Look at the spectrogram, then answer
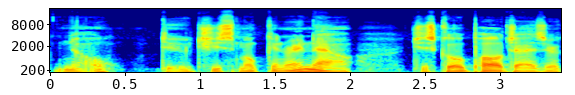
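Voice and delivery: low, hushed aside; soft, imitated confidential advice; discreet urging. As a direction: talk your cousin down quietly. Cousin quietly urges apology.

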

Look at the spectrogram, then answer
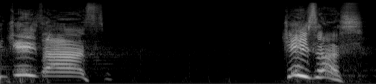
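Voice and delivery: high, drawn cry of the name. Shown as a demonstration. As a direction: demonstrate calling out to Jesus. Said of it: "open your mouth and cry out and say".

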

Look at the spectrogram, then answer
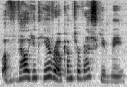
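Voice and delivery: high, swooning storybook lady; damsel to be rescued. Acted. Lady greets her rescuer, high swooning damsel. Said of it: "She goes".

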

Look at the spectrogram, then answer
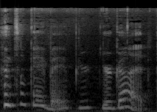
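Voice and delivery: pat her on the head with your voice; mock reassuring. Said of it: "And I'm like".

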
